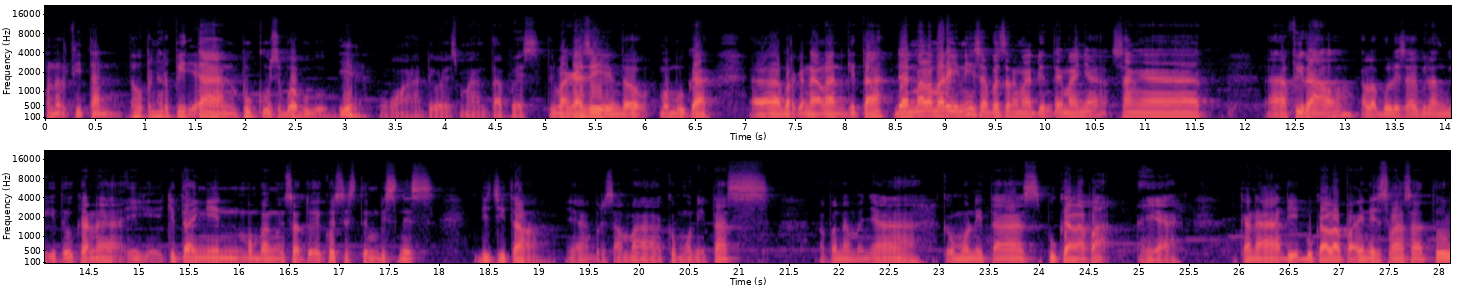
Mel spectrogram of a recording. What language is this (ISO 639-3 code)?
ind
